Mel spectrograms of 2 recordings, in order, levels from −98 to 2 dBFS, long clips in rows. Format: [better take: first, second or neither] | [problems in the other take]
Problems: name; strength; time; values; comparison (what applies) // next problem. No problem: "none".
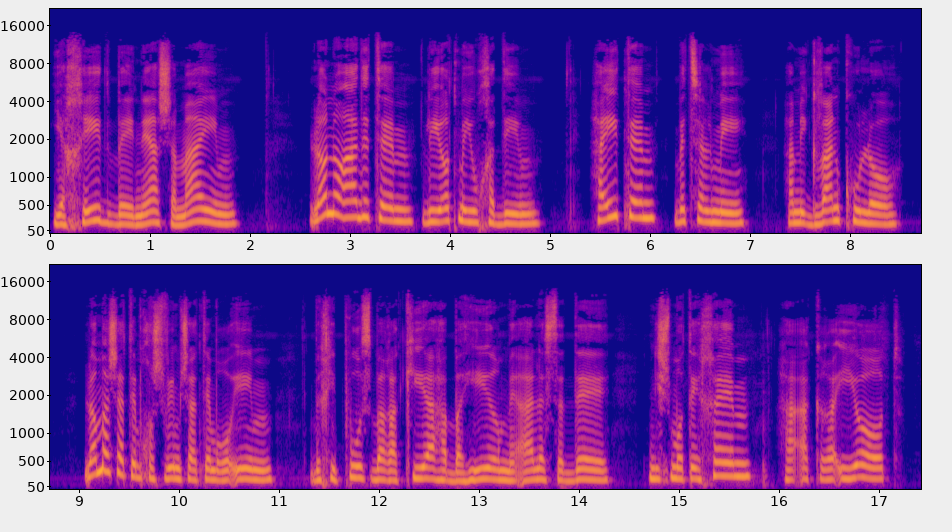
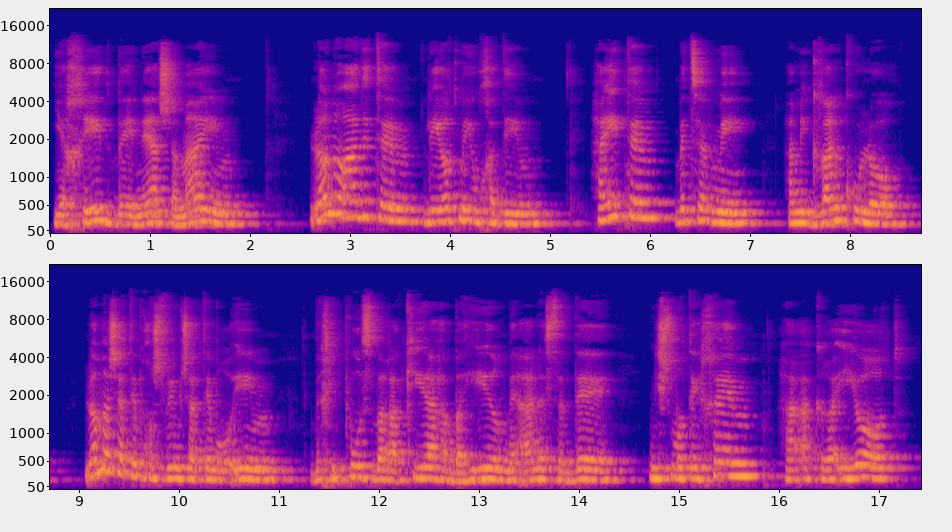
first | room echo; slight; dies away in 0.4 s // off-mic speech; somewhat distant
